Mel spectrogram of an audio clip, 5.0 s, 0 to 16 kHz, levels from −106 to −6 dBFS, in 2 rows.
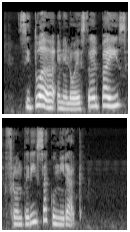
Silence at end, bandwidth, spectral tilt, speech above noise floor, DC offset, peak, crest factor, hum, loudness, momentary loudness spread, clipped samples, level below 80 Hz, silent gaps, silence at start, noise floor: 1.05 s; 11.5 kHz; -3.5 dB/octave; 44 dB; under 0.1%; -2 dBFS; 20 dB; none; -21 LUFS; 13 LU; under 0.1%; -64 dBFS; none; 0.35 s; -65 dBFS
